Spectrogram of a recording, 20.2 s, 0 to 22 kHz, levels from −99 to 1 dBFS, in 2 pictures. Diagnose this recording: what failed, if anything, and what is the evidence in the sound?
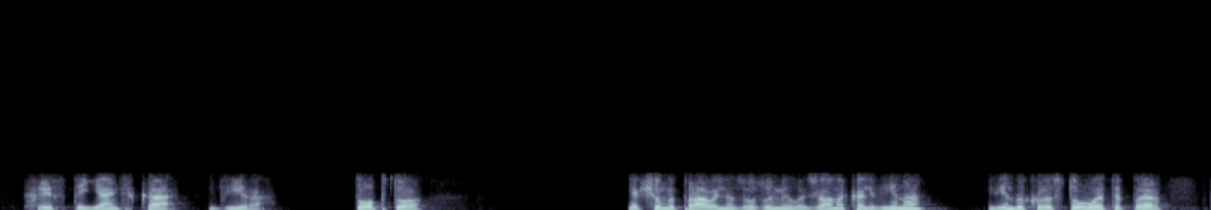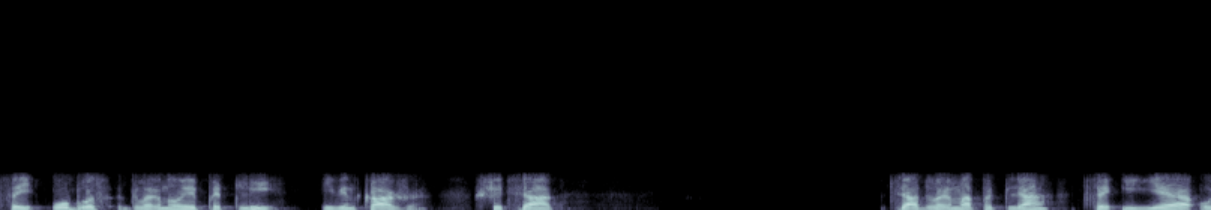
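The codec stage failed: G.729 coding damage runs through the entire clip, making the speech rough and faintly synthetic, consistent with an 8 kbit/s G.729A encoder rebuilding each 10 ms frame from sparse pulses. A spectrogram shows energy only between 150 Hz and 3.4 kHz, with nothing above.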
